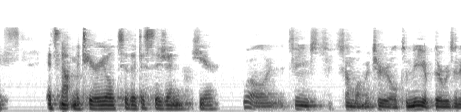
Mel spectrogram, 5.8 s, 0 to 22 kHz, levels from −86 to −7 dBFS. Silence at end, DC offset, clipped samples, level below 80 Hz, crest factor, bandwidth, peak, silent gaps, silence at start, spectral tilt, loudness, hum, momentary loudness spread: 0 s; under 0.1%; under 0.1%; -64 dBFS; 16 dB; 8.2 kHz; -8 dBFS; none; 0 s; -6.5 dB/octave; -25 LUFS; none; 13 LU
